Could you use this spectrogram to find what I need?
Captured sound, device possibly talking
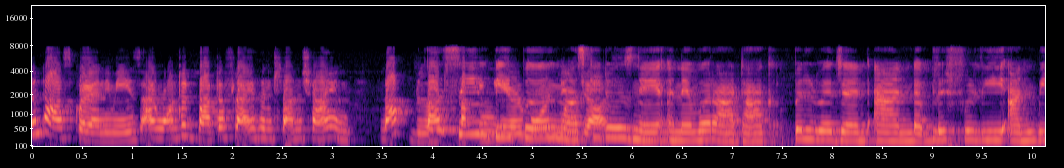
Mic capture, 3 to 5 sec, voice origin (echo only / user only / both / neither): both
